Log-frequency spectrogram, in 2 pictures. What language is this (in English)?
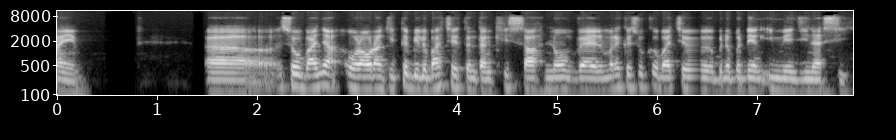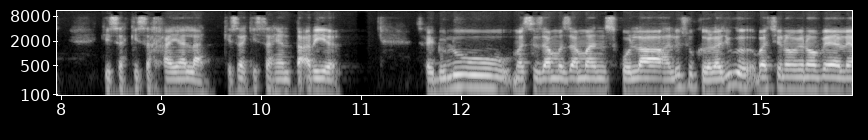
Malay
